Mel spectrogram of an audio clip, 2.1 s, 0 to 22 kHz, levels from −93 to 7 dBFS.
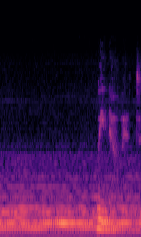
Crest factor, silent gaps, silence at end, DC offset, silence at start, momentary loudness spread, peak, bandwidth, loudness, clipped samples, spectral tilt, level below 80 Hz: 16 dB; none; 0 s; 0.2%; 0 s; 6 LU; -12 dBFS; 6.4 kHz; -29 LUFS; under 0.1%; -8.5 dB/octave; -62 dBFS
